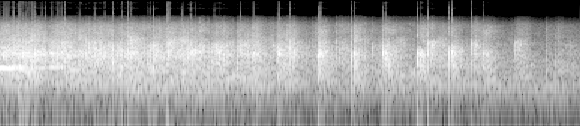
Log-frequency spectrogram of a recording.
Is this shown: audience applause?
yes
